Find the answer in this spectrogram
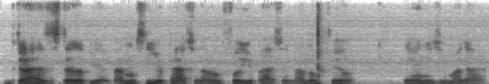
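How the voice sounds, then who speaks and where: A man's voice: fairly low pitch, fairly even intonation, quick pace, a little hiss or hum, rough recording. A young man streaming, laid-back and joking as he reads role-play text aloud in casual commentary.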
